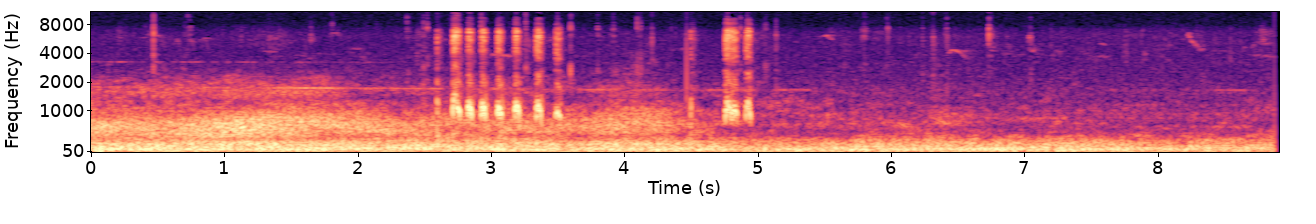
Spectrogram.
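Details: Unusual call from a mother squirrel, Mama Squirrel, in a new spot: one brief rapid burst of clicking pulses near three seconds and a second short burst near five seconds, amid low steady background rumble.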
